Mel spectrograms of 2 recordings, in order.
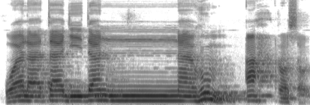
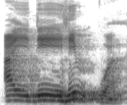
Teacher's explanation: Jadi mim sukun bertemu hamzah dibaca jelas.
